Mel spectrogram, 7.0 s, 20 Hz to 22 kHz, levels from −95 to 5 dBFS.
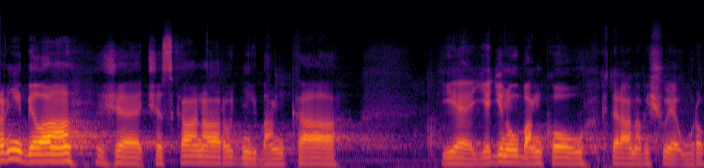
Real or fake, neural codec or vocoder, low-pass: fake; autoencoder, 48 kHz, 128 numbers a frame, DAC-VAE, trained on Japanese speech; 14.4 kHz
